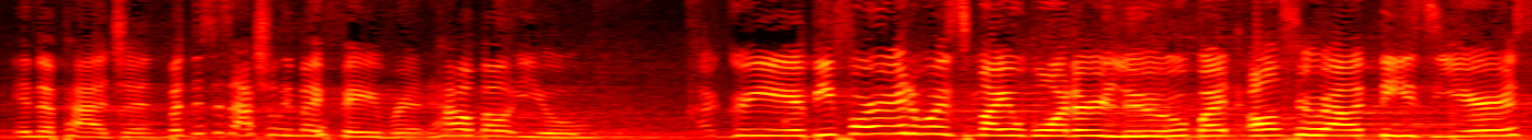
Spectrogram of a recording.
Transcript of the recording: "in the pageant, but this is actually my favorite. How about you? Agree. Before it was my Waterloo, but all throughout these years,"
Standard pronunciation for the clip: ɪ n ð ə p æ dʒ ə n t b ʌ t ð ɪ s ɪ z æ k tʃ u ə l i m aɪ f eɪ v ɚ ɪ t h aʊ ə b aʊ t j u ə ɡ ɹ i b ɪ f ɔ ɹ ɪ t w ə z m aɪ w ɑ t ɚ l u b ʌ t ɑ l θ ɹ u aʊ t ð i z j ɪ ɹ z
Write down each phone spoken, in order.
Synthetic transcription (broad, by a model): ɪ n ð ə p æ dʒ ə n t b ʌ t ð ɪ s ɪ z æ k tʃ u ə l i m aɪ f eɪ v ɚ ɪ t h aʊ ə b aʊ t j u ə ɡ ɹ i b ɪ f ɔ ɹ ɪ t w ə z m aɪ w ɑ t ɚ l u b ʌ t ɑ l θ ɹ u aʊ t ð i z j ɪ ɹ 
